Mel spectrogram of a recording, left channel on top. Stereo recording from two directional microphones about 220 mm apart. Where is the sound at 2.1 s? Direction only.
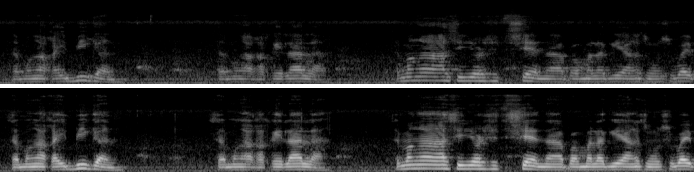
40° right (ahead or behind).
